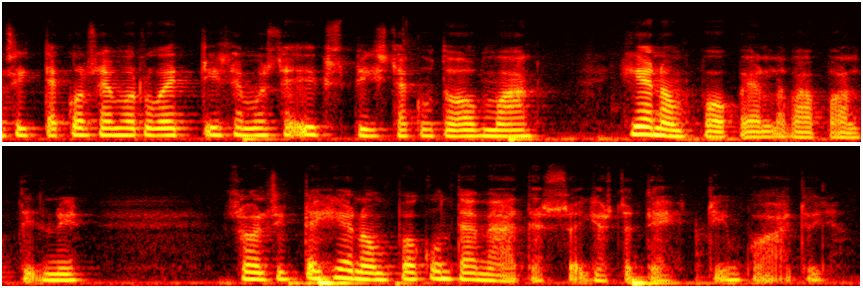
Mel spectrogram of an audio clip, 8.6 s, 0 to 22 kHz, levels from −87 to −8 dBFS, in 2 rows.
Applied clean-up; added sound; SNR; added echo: none; none; none; none.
